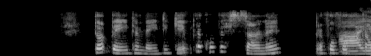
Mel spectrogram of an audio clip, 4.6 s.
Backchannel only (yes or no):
no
